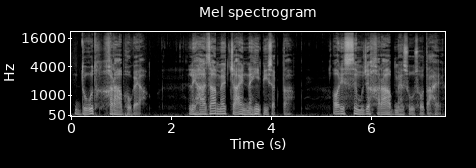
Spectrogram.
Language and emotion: Urdu, sad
